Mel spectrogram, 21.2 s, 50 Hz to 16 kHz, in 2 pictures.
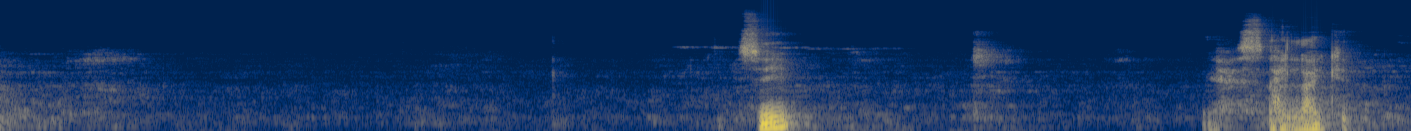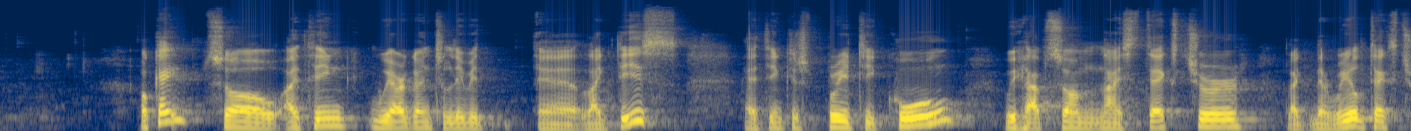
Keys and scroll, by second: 10.6 space, 11.6 space, 14.6 space, 17.8 space.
